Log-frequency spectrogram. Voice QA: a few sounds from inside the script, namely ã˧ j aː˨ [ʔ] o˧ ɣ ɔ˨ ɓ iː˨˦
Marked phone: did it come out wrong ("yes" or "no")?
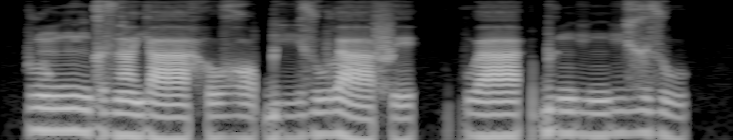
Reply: yes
